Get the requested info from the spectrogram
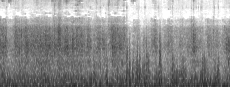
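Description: Wind buffeting the microphone over a steady low road rumble, heard from inside the open cargo body of a moving truck.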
